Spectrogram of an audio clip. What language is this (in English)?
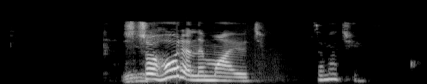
Ukrainian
